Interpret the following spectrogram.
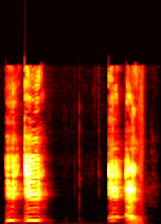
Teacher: हम जीभ के आगे वाले हिस्से से इसका उच्चारण करते हैं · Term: अग्र स्वर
